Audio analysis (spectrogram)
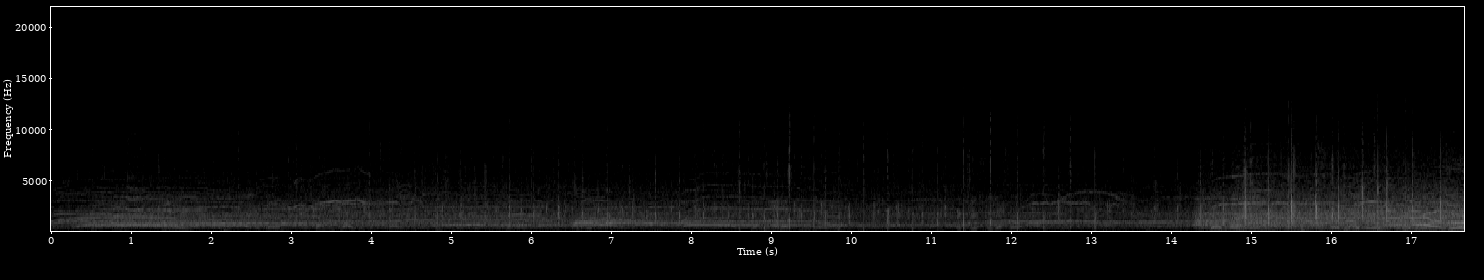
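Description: An audience at a university commencement ceremony applauds its graduates, a sustained wash of clapping from a large crowd in a big space, swelling louder near the end with scattered cheers and whoops.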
